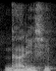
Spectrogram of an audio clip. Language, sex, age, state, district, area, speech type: Manipuri, male, 30-45, Manipur, Chandel, rural, spontaneous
